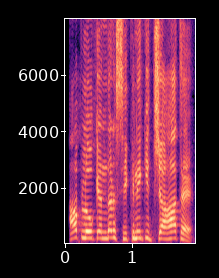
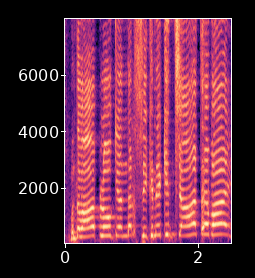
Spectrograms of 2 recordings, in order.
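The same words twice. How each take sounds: First: Said in the usual way. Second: Raised, high-pitched exclaiming to students; high, emphatic teacher's outburst; emphatic exclamation. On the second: Shown as a demonstration. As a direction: call it out high and insistently.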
